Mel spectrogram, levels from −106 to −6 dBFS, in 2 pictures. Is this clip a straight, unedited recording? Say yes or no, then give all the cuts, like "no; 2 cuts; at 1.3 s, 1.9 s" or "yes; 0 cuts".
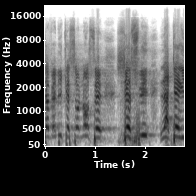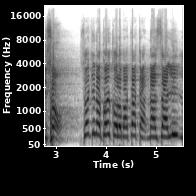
yes; 0 cuts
